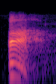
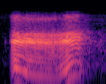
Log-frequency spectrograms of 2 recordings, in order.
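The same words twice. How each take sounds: First: The pitch is short, sharp and quick. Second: The pitch dips down and comes back up. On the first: "a sharp tone... it's really quick" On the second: "a dip tone"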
